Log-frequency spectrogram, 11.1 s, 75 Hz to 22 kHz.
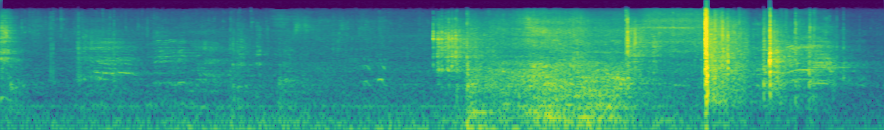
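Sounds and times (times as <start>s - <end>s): skateboard wheels rolling on concrete: 0.0s - 11.0s
skater falling onto pavement: 5.4s - 10.6s.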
